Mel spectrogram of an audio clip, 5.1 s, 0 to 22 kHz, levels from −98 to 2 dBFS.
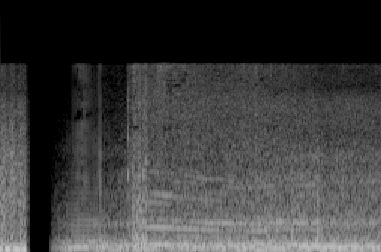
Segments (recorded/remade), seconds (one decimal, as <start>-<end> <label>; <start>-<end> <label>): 0.0-0.9 recorded; 0.9-1.4 remade; 1.4-5.1 recorded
